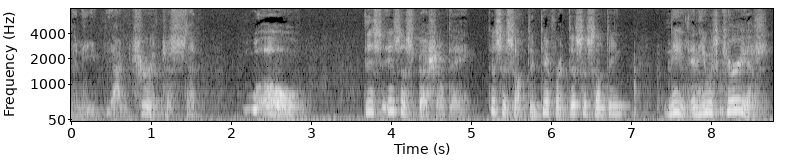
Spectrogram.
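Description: A man preaching a conversational Bible lesson, animated at times and hushed at others. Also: mid-range voice. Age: older. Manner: animated, swings from loud to hushed.

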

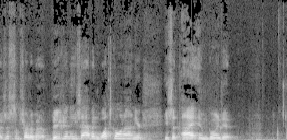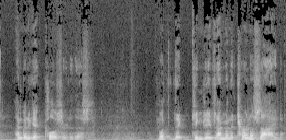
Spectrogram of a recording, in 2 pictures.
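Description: A man preaching a conversational Bible lesson, animated at times and hushed at others. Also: on the high side. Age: older. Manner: animated, swings from loud to hushed.

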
